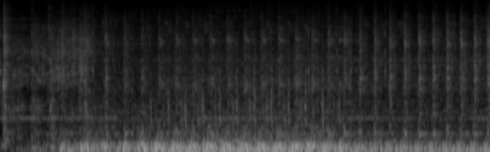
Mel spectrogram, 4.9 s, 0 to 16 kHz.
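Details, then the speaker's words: 2001 Pontiac Grand Am petrol engine, first start in months: catches and runs roughly with uneven knocks about three per second, seemingly on two cylinders; cylinder 1 misfire code, check-engine light flashing; plugs and one coil replaced without fixing it. "knocking real hard airbag sensors going off backed off turning on a little bit the service engine light sensor on there goes and starts flashing"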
